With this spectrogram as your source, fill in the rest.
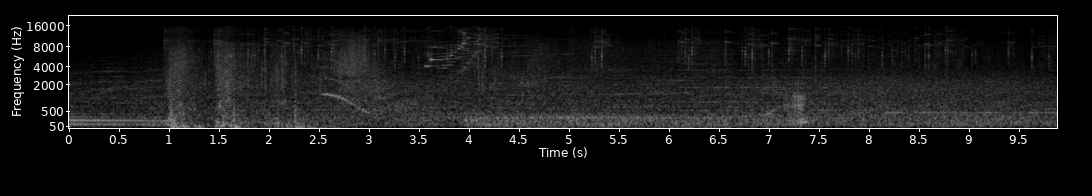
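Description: Video game magic effects chime and sparkle.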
